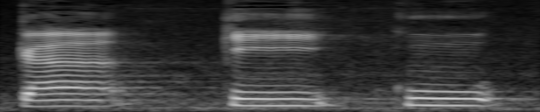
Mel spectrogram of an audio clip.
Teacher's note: pengucapan huruf kaf yang disertai dengan nafas, ya, itu tidak berlebihan nafasnya ketika dia berharakat fathah, kasrah dan dhammah · Sehingga membaca huruf kaf itu disertai dengan hembusan nafas.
